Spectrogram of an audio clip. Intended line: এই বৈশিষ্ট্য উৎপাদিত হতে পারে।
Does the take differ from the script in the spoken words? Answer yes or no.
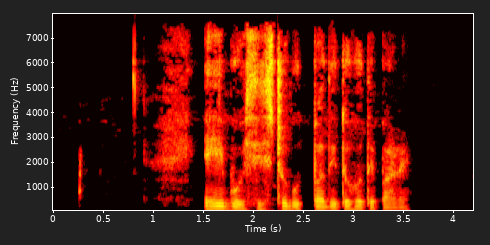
no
